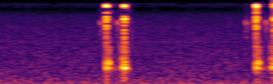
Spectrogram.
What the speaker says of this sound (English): click over Accept button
